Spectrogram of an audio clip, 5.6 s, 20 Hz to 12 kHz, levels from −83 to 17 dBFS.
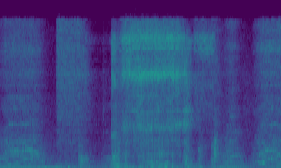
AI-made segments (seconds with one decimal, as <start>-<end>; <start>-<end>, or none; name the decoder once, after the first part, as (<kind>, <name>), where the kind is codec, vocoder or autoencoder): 1.7-4.3 (codec, SNAC)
